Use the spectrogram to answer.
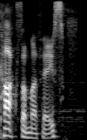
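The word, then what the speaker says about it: QXONMAFAE: n m a f a e which is pronounced Cox on my face uh for Majora's Mask it was SPO for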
